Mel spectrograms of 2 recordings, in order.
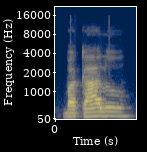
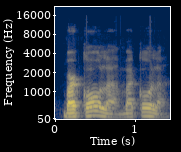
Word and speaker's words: Barcola: But I think that Bacala, no, that's not how you pronounce his name. Barcola.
